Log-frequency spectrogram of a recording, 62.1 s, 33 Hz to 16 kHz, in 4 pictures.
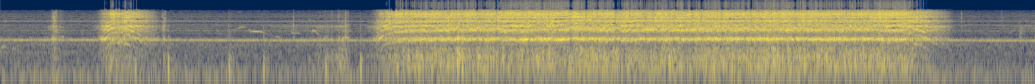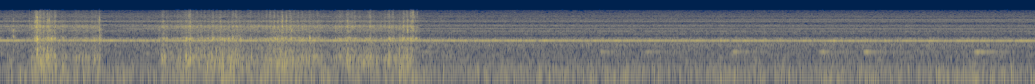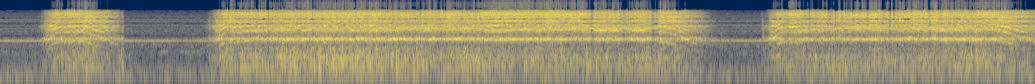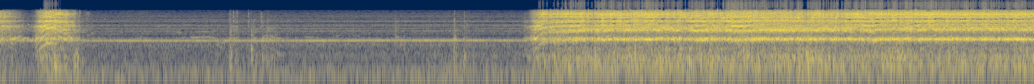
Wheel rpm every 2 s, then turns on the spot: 20, 10, 20, 210, 230, 230, 190, 0, 10, 20, 20, 0, 0, 0, 0, 30, 30, 160, 230, 230, 130, 130, 220, 40, 0, 0, 0, 140, 230, 230, 230.
0-2 16-22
